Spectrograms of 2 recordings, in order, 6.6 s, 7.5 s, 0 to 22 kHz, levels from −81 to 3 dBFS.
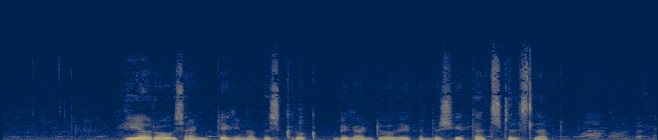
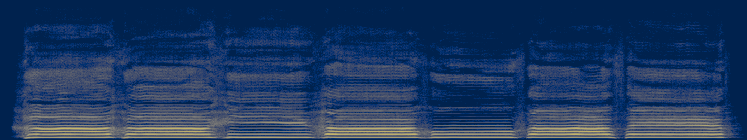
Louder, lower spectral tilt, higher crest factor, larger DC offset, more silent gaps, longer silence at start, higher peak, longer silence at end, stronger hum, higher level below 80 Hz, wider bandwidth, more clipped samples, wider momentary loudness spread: second, -28 LUFS vs -17 LUFS; first, -6.5 dB/octave vs 3 dB/octave; first, 22 dB vs 14 dB; neither; neither; first, 1.2 s vs 0.2 s; about the same, -8 dBFS vs -6 dBFS; about the same, 0.15 s vs 0.2 s; neither; first, -62 dBFS vs under -90 dBFS; second, 14 kHz vs 18 kHz; neither; first, 14 LU vs 11 LU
